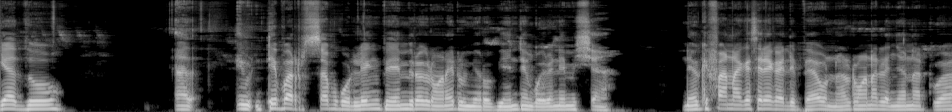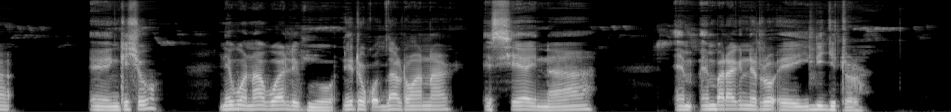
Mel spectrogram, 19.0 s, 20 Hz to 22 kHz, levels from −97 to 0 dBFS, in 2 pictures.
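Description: No technical faults can be heard anywhere in this speech recording. Nothing in the audio stands out as an event worth marking with a time.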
